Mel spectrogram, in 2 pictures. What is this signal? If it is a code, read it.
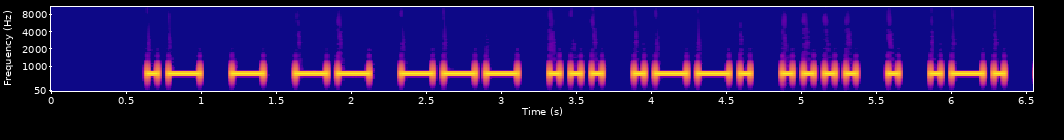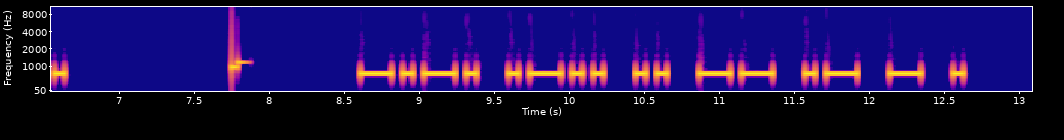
Morse code, heard as a keyed tone, about 17 wpm, 700 Hz. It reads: ATMOSPHERE CLIMATE
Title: Sentences from Top 1600 Words - New Word Drill - 17wpm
